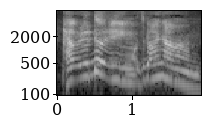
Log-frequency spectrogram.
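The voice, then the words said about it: Mixed Armenian-French comic character accent. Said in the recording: “the rabbit would talk in kind of a Armenian meets French meets I can't do an accent sort of accent”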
